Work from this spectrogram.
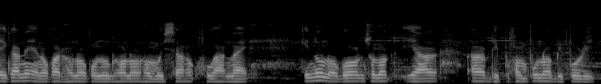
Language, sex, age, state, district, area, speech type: Assamese, male, 30-45, Assam, Charaideo, urban, spontaneous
